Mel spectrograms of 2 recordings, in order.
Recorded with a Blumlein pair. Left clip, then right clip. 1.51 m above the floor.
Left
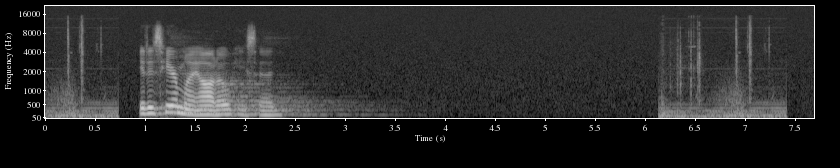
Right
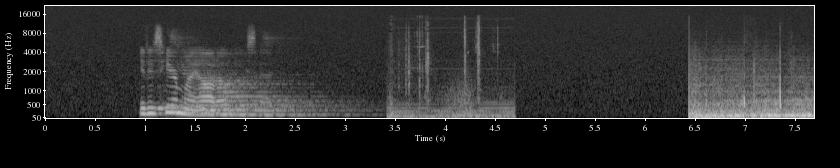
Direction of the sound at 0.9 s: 30° left.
